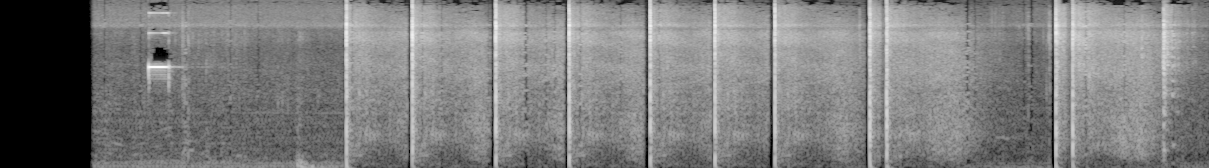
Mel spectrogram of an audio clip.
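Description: An electronic shot timer gives one loud start beep, and about two seconds later a rifle starts firing: about a dozen shots, mostly under a second apart, with two quick pairs and a short pause near the end as the shooter moves between positions.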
